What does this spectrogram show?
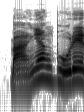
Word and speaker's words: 망양보뢰: 있는 오늘의 사자성어 입니다 이번엔 도금 읽어 볼게요 망 양볼에 라고 읽습니다 그런데 망향 이라는 글자가 조금은 익숙하게 느껴지지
